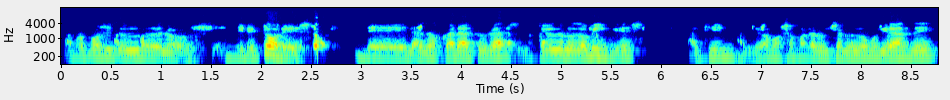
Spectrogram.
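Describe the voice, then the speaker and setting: Argentine interviewer, husky voice, conversational radio hosting, dull recording. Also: mid-range voice, level tone, normal speed. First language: Spanish.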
